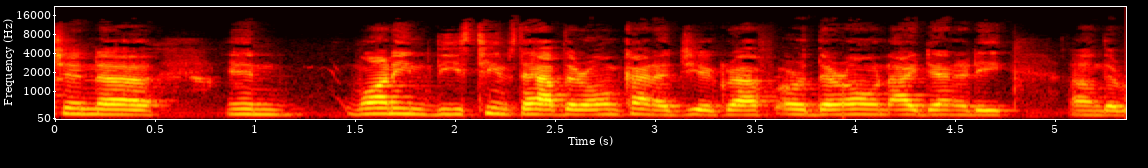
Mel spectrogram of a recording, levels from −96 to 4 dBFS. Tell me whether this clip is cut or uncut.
uncut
